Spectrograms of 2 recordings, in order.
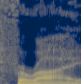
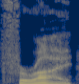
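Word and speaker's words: Farayi: Yeah, her name's actually pronounced Farai. It's spelled f a r a y i, but it's pronounced Farai Malleck.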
